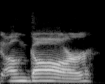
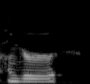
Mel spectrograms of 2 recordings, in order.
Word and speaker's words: Ungar: Give it a listen to me and Big Rick and David Ungar, not Unger. Apparently I spelled it and pronounced it wrong.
